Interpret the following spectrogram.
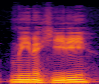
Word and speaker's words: Lena Headey: I kept watching, and I think it's like 6 episodes, and like Lena Headey, that's how you say her name, she's in there.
